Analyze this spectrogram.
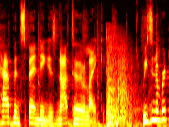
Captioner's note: gunshot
